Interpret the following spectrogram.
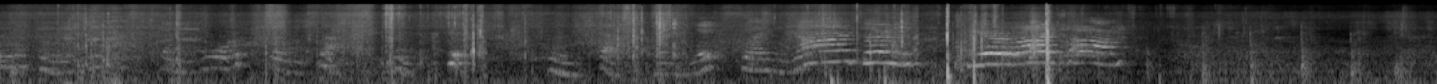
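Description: Children's voices talking in unclear words, with a louder high-pitched child's voice about eight to eleven seconds in and two sharp knocks in the middle of it. It goes quieter over the last few seconds.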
